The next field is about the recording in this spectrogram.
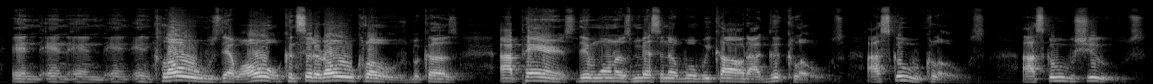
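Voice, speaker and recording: A man in his forties with a Southern accent, hosting a live show and telling stories from his childhood in a halting, folksy way, with many fillers and restarts. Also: a little high, a bit bright. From East Texas, USA. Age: 40s. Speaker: livestream host. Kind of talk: personal storytelling on a live show.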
